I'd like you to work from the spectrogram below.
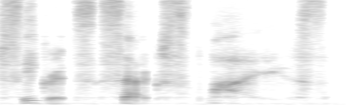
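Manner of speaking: breathy, hushed and theatrical; dramatic whisper. Pretend. Streamer teasing the chat about her party childhood, in a dramatic whisper. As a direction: hiss the words like a dark secret.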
